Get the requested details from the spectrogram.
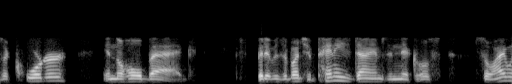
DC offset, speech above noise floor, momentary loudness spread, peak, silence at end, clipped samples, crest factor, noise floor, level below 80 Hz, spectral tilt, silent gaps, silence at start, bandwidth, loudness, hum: under 0.1%; 40 dB; 13 LU; -2 dBFS; 0 s; under 0.1%; 18 dB; -58 dBFS; -76 dBFS; -8.5 dB/octave; none; 0 s; 3.7 kHz; -19 LUFS; none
